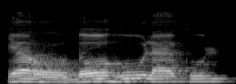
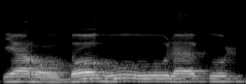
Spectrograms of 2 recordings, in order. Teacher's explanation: Yardohu lakum tidak dibaca panjang menurut riwayat Hafz. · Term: satu harakat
